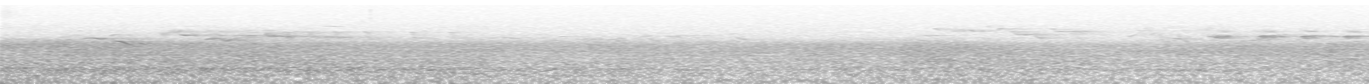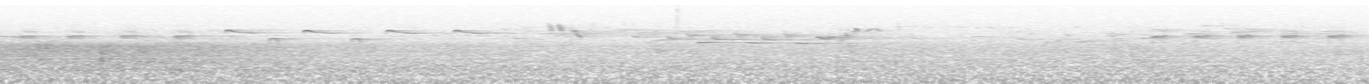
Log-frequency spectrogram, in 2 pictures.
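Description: A bird, which the uploader thinks is a kestrel, calling in series of short repeated notes, about one and a half a second, starting about ten seconds in and returning near the end, over a steady low rumble.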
